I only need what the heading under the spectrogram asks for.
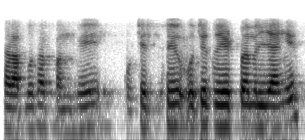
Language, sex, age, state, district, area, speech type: Hindi, male, 18-30, Madhya Pradesh, Gwalior, urban, conversation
